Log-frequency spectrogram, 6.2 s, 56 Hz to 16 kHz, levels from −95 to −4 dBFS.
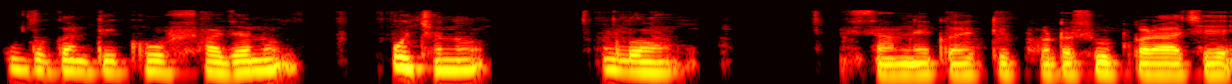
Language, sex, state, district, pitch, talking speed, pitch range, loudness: Bengali, male, West Bengal, Dakshin Dinajpur, 130 Hz, 115 wpm, 115-150 Hz, -33 LUFS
